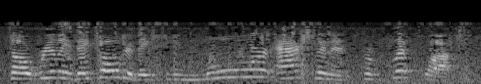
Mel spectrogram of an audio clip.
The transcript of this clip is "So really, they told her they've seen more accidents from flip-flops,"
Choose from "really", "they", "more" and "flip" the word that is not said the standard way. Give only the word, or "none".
none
